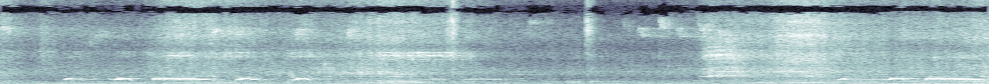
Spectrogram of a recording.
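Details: A Spotted Dove (Spilopelia chinensis) in Vietnam gives soft, low coos: a run of short hollow notes ending in a longer drawn-out coo, repeated over steady background noise.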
